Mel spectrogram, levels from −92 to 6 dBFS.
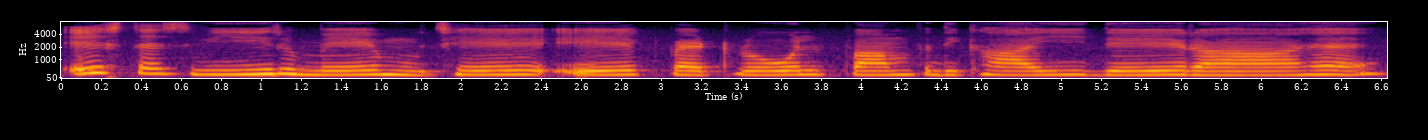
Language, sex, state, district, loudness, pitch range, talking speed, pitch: Hindi, female, Madhya Pradesh, Katni, -14 LUFS, 210-230 Hz, 100 wpm, 215 Hz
